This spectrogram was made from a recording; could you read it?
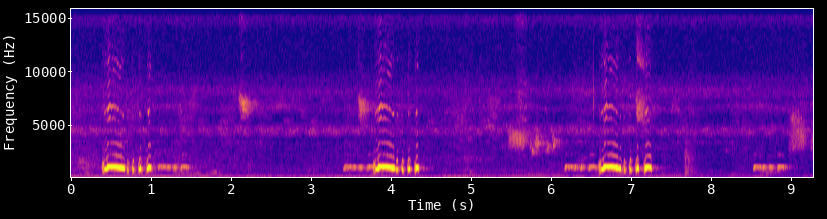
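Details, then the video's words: Local zebra dove in full 'kerot' style song. A bright rising opening note leads into a quick stuttering burst of cooing notes. Each phrase lasts under a second and repeats about every three seconds, with a low hum underneath. "Suara perkutut lokal gacor kerot"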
